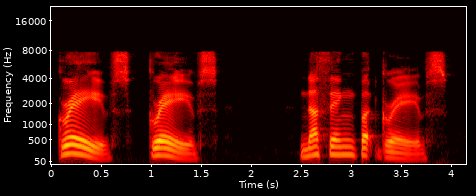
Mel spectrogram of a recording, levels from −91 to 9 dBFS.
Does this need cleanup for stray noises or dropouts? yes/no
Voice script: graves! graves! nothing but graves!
no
